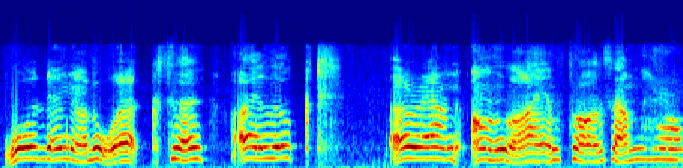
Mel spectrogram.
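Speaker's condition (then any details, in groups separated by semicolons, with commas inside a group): Cerebral palsy; uses a power chair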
